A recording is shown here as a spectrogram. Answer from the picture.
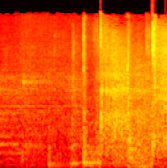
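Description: Cricket ball pitching on the net's artificial matting and meeting the bat: two knocks about half a second apart, the second sharper and louder, with a noisy echo lingering after them.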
